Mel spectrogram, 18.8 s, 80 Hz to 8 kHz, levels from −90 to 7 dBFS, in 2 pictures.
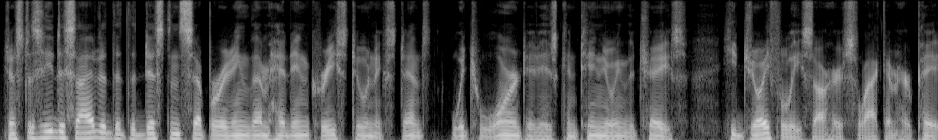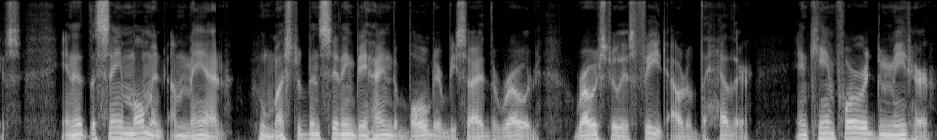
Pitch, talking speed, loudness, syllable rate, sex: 90 Hz, 190 wpm, -18 LUFS, 5.1 syllables/s, male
